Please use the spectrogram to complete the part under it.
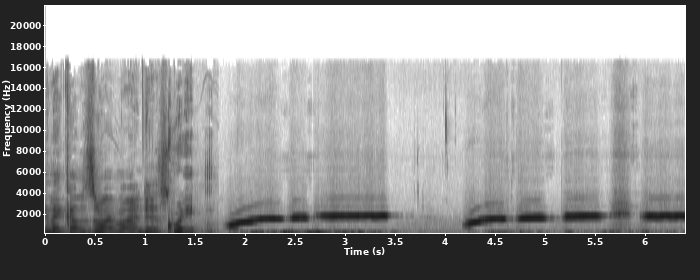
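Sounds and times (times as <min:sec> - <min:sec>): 
speech: 0:00.0 - 0:01.7
person whistling a tune: 0:01.8 - 0:03.6, 0:04.2 - 0:06.3.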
